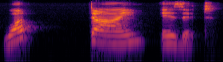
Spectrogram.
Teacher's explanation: So you can see that the T is pronounced twice, but once the first T is pronounced with sukoon, the second T is pronounced with fatha. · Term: shadda with fatha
